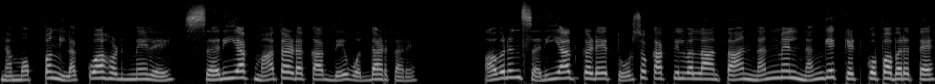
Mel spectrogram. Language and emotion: Kannada, angry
